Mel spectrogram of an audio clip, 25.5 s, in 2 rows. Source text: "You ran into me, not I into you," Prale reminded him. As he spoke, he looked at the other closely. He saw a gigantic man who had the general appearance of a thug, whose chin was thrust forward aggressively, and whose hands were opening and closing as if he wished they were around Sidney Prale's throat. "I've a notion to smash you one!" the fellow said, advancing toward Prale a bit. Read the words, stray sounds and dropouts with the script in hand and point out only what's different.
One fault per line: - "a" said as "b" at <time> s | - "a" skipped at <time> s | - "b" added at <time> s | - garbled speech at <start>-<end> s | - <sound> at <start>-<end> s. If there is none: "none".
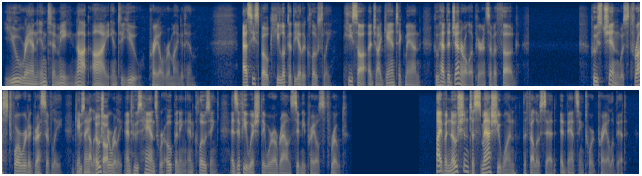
- garbled speech at 14.2-15.2 s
